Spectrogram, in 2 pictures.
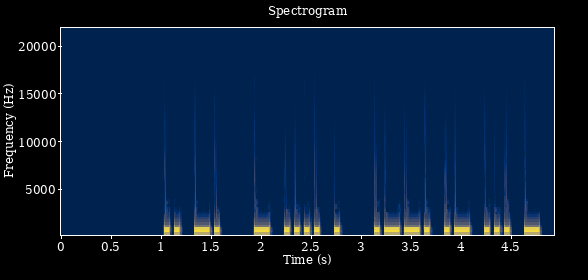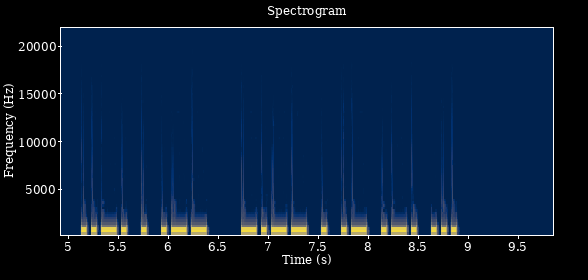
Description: Morse code, heard as a keyed tone, about 24 wpm, 700 Hz. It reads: IN THE PAST FEW YEARS
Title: Speed-Racing - Sets of 5 Words 20wpm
